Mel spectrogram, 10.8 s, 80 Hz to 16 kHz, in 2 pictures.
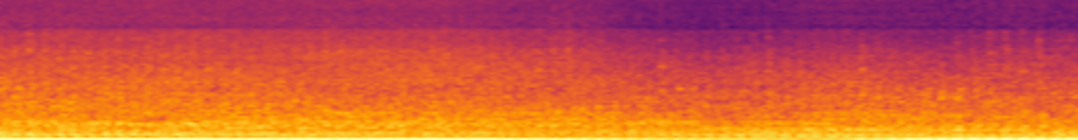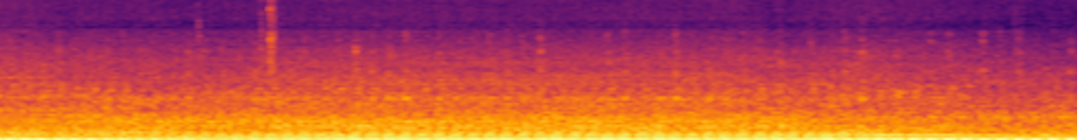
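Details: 1990 Ford Bronco engine running near idle with a steady low drone and a faint uneven pulsing; a weird noise whose source is not pinned down.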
